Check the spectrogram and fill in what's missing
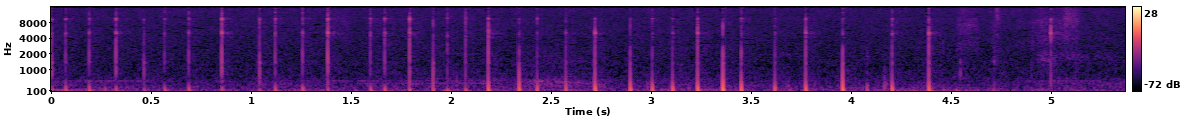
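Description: A filled dark green glass candle jar with a paper label is held in both hands and tapped and scratched with long red-painted nails on the glass and the label. Quick, dry, clicky taps come in a steady rapid series, each dying away almost at once, with faint scratching between them and bright ticks over a low, dull body.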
